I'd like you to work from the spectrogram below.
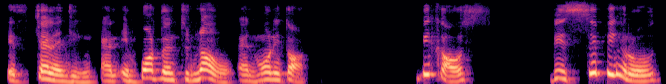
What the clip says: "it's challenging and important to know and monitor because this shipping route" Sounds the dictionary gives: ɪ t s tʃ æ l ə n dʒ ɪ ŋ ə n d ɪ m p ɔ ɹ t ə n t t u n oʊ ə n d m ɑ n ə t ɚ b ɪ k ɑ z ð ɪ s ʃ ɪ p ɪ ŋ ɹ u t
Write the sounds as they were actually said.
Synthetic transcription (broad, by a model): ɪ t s tʃ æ l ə n dʒ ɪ ŋ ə n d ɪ m p ɔ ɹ t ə n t t u n oʊ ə n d m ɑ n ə t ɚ b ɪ k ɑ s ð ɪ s s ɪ p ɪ ŋ ɹ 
